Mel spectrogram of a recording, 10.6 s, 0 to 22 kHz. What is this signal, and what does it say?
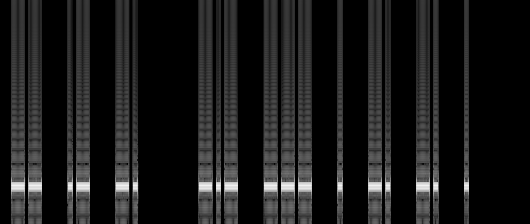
Morse code, heard as a keyed tone, about 14 wpm, spaced as for 10 wpm, 680 Hz. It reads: MAN KOENNE
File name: Witz-08-Juli-2025-50-F70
